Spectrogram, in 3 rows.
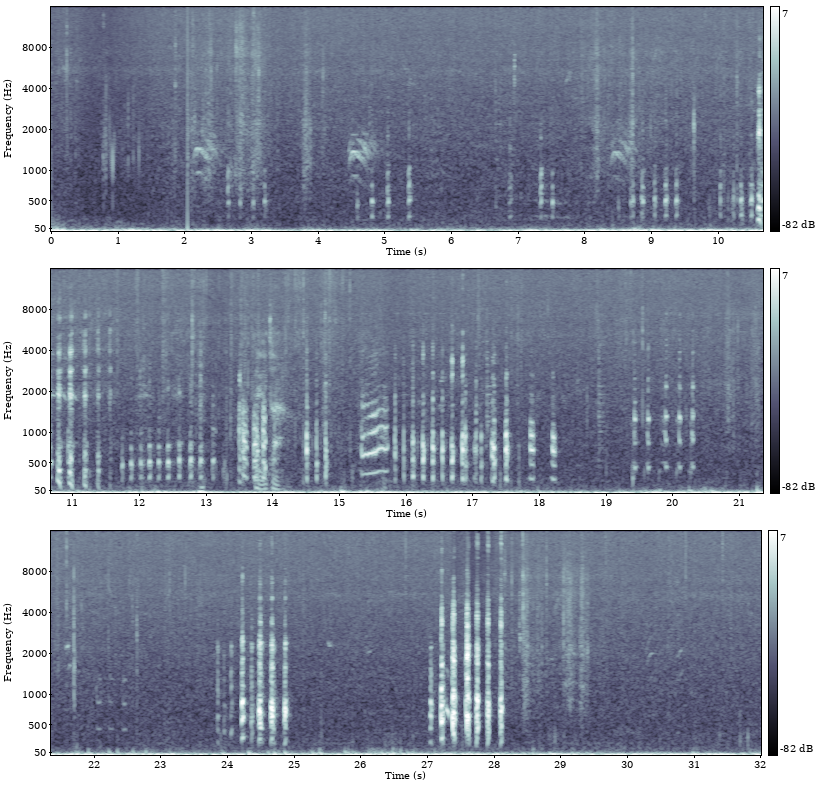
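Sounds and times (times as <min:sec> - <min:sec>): chickens clucking: 0:02.1 - 0:03.4, 0:04.4 - 0:22.7, 0:23.6 - 0:25.6, 0:27.0 - 0:28.5.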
